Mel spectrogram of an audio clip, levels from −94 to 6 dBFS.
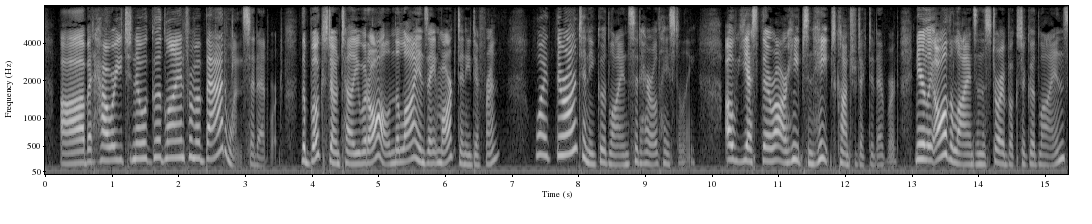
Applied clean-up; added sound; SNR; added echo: none; none; none; none.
